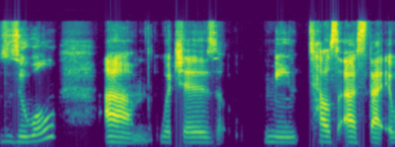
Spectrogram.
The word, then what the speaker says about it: XUL: The older ones will say XUL or it's pronounced Zool, which tells us that it was created when we used the desktop application for Evergreen Indiana.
